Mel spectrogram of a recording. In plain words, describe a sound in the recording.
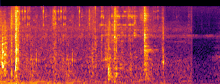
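Shoes scrape and scuff against a brick wall.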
